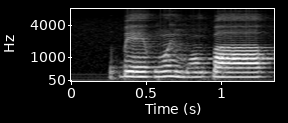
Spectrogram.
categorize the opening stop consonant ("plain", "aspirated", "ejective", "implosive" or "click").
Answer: implosive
